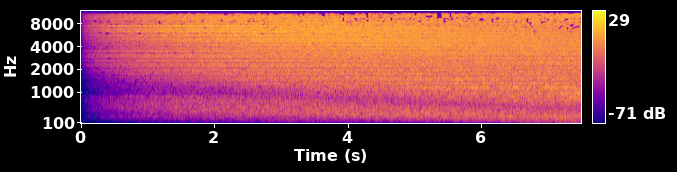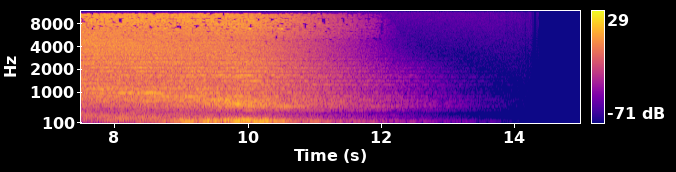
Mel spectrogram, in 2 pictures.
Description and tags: star carcass
soundeffects, soundeffect, star, sfx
